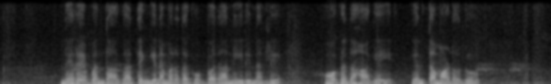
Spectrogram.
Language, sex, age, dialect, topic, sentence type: Kannada, female, 18-24, Coastal/Dakshin, agriculture, question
